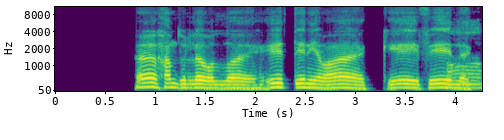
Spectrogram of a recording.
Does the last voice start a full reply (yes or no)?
yes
